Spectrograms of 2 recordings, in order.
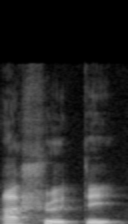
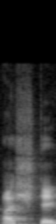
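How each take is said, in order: First: "acheter" with the middle э sounded, a-sheu-tay; pronounced schwa. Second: "acheter" with the э dropped, ash-tay; swallowed schwa. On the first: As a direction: give "acheter" three syllables, middle vowel voiced. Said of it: "а можно читать её как". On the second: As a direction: swallow the middle vowel of "acheter", two syllables. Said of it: "глотая, соответственно, эту «э»". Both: Shown as a demonstration.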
